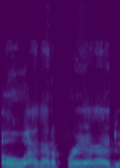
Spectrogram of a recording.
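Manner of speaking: mock sanctimonious preacher-style way of talking. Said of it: "she just kept talking like that".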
